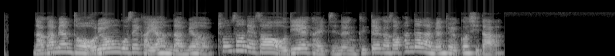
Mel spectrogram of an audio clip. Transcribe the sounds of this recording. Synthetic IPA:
naɡamjʌntʌːɾjʌunɡos̬ʰe̞kajaɦandamjʌnt͡ɕʰoŋsʰʌne̞sʰʌːdie̞kaɭt͡ɕ͈inɯnkɯt͈e̞ɡas̬ʰʌpʰandanɦamjʌnt̬we̞ɭk͈ʌɕʰida

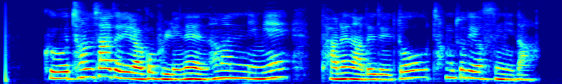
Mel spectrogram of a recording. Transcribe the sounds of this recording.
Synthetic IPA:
kɯt͡ɕʰʌnsʰadɯɾiɾaɡop̬uʎːinɯnɦanaɲːime̞ | taɾɯnadɯɭdɯɭdot͡ɕʰaŋd͡ʑodwe̞jʌs͈ɯmɲida

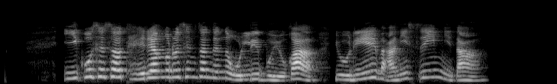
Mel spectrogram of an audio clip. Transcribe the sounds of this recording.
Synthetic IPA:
iɡosʰe̞sʰʌte̞ɾjaŋɯɾosʰe̞ŋsʰandwenɯnoʎːibujuɡajoɾie̞maɲis͈ɯimɲida

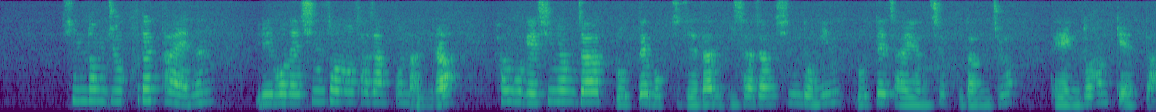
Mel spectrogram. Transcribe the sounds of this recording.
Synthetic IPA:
ɕʰindoŋd͡ʑukʰude̞tʰae̞nɯn | iɭbone̞ɕʰinsʰʌnosʰad͡ʑaŋp͈una̰ɲiɾa | hanɡuɡe̞ɕʰiɲjʌŋd͡ʑaɾot͈e̞mok̚t͡ɕ͈id͡ʑe̞danisʰad͡ʑaŋɕʰindoŋinɾot͈e̞t͡ɕaiʌnt͡ɕʰɯkudaŋd͡ʑu | te̞ɦeŋdohamk͈e̞ɦe̞t̚t͈a

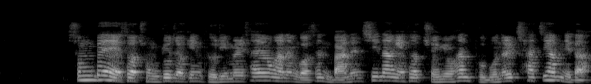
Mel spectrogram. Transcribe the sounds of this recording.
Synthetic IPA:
sʰuŋbe̞ːsʰʌt͡ɕoŋɡjod͡ʑʌɡinkɯɾimɯɭsʰajoŋɦanɯnɡʌsʰɯnmanɯnɕʰinaŋe̞sʰʌt͡ɕuŋjoɦanpubunɯɭt͡ɕʰad͡ʑiɦamɲida

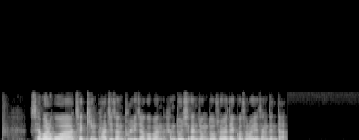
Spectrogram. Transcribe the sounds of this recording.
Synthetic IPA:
sʰe̞wʌɭɦowat͡ɕe̞kʰiŋpad͡ʑisʰʌnpuʎːid͡ʑaɡʌbɯnhanduɕʰiɡand͡ʑʌŋdosʰojodwe̞ɭk͈ʌsʰɯɾoje̞sʰaŋdwe̞nda̰

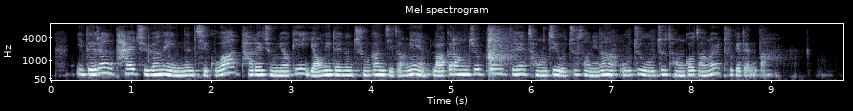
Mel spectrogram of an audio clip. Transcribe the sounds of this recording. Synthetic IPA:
idɯɾɯntaɭt͡ɕubjʌne̞inːɯnt͡ɕiɡuwataɾe̞t͡ɕuŋɲjʌɡijʌŋidwe̞nɯnt͡ɕuŋɡand͡ʑid͡ʑʌmiɭaɡɯɾaŋd͡ʑupʰuintʰɯe̞t͡ɕʌŋd͡ʑiud͡ʑusʰʌɲinaʔud͡ʑuud͡ʑut͡ɕʌŋɡʌd͡ʑaŋɯɭtuɡe̞dwe̞̰nda

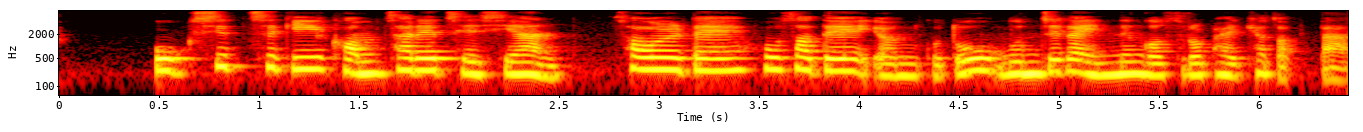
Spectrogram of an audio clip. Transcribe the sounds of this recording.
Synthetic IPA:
ok̚ɕ͈ip̚t͡ɕʰɯɡikʌmt͡ɕʰaɾe̞t͡ɕe̞ɕʰiɦan | sʰʌuɭde̞ɸosʰʌde̞jʔʌnɡudomund͡ʑe̞ɡainːɯnɡʌsʰɯɾopaɭkʰjʌd͡ʑʌt̚t͈a

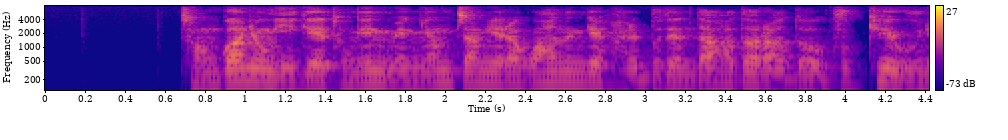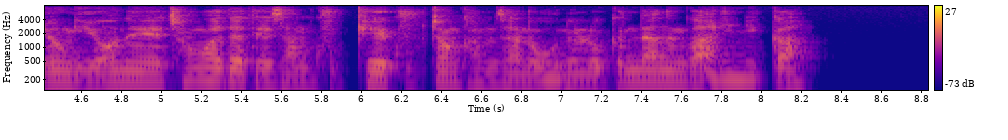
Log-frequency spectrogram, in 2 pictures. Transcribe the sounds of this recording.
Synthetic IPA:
t͡ɕʌŋɡwaɲjoŋiɡe̞toŋɦe̞ŋmjʌŋɲʌŋt͡ɕ͈aŋiɾaɡoɦhanɯnɡe̞paɭbudwe̞ndaɦadʌɾadokukʰe̞uɲʌŋɥiwʌne̞ːt͡ɕʰʌŋɦwade̞te̞s̬ʰaŋkukʰe̞kuk̚t͡ɕ͈ʌŋkams̬ʰanɯnonɯɭːok͈ɯnːanɯnɡʌaɲimɲik͈a

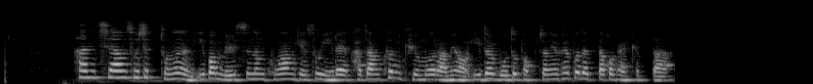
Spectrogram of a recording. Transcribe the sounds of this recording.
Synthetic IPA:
hant͡ɕʰiansʰoɕʰik̚tʰoŋɯnibʌnmiɭs͈ɯnɯnkuŋɦaŋke̞sʰoiɾe̞kad͡ʑaŋkʰɯnkjumoɾamjʌʔidɯɭmodupʌk̚t͡ɕ͈ʌŋeɸwe̞bodwe̞t̚t͈aɡopaɭkʰjʌt̚t͈a

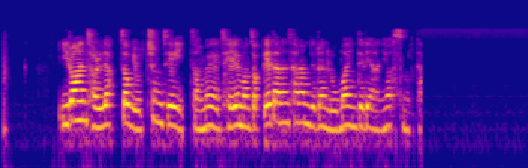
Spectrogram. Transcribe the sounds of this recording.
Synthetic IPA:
iɾʌɦant͡ɕʌʎːak̚t͡ɕ͈ʌɡjot͡ɕʰuŋd͡ʑie̞it͡ɕ͈ʌmɯɭt͡ɕe̞iɭmʌnd͡ʑʌk͈e̞daɾɯnsʰaɾamdɯɾɯnɾomaindɯɾiaɲiʌs͈ɯmɲida

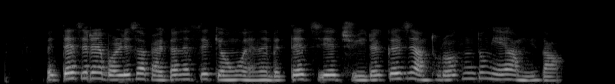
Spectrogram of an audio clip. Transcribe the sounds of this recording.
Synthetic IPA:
me̞t͈e̞d͡ʑiɾɯɭmʌʎːisʰʌpaɭɡjʌnɦe̞s͈ɯɭk͈jʌŋue̞nɯnme̞t͈e̞d͡ʑie̞t͡ɕuiɾɯɭk͈ɯɭd͡ʑiantʰoɾok̚he̞ŋdoŋɦe̞jaɦamɲida

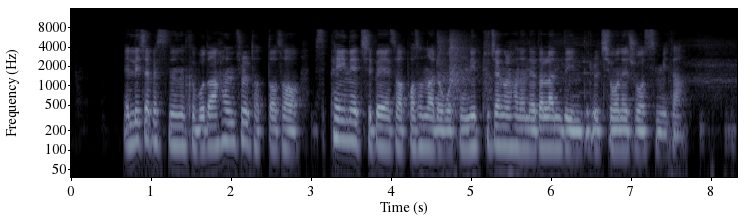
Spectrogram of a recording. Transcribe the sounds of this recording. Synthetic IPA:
e̞ʎːid͡ʑabe̞s͈ɯnɯnkɯbodaɦansʰuɭtʌt͈ʌsʰʌsʰɯ̥pʰe̞ine̞t͡ɕibe̞ːsʰʌpʌsʰʌnɦaɾjʌɡotoŋɲip̚tʰud͡ʑe̞ŋɯɭɦanɯnːe̞dʌɭːandɯindɯɾɯɭt͡ɕiwʌnɦe̞d͡ʑuʌs͈ɯmɲida

